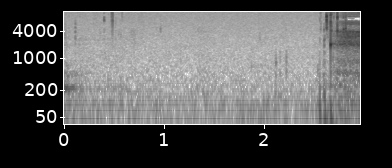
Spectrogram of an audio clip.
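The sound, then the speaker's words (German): Near-silence gives way to a brief mouth sound near the end, a wet swallow with soft clicks of saliva, quiet overall and heard alone without any talking. A person swallows extra saliva produced while circling the tongue over the teeth in an exercise. “Also entschuldigt bitte die Schluckgeräusche, aber ich ich muss immer mitmachen bei so Sachen.”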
